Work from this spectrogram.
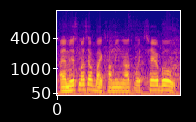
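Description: A man's voice: mid-range voice, brisk, highs cut off. Casual man reading a game aloud. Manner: casual, stumbling over words. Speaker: gaming youtuber. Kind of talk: reading a visual novel aloud. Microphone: desk mic, webcam.

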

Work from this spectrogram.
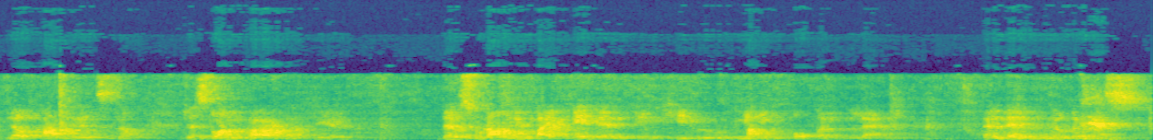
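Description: A man's voice: mid-range voice, a little hiss or hum. A man with a Romanian accent giving an academic lecture, explaining step by step and answering his own questions. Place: lecture room. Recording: distant, echoey, dull lecture hall recording.

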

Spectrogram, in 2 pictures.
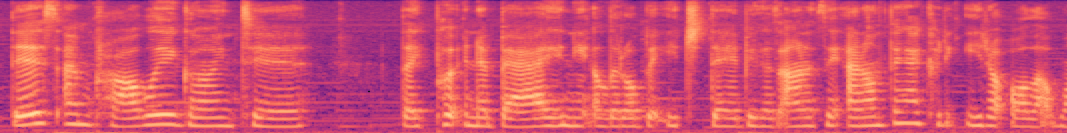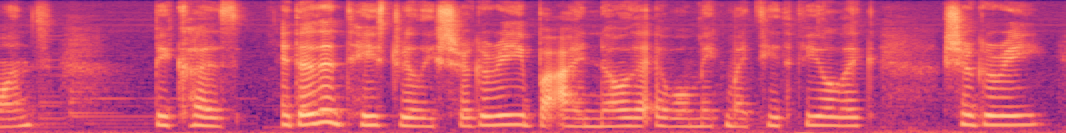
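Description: A woman's voice: mid-range voice, steady tone, moderate pace, mellow, soft background music. A young woman chatting casually through a snack taste test, thinking aloud with lots of fillers, recorded on a webcam in a small room. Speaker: vlogger reviewing snacks. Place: small room, seated on a couch.

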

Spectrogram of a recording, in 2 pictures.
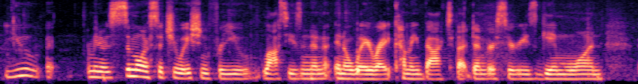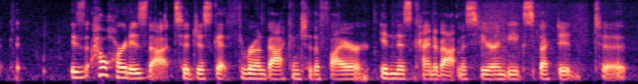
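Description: A woman reporter asks questions at a press conference. Her voice is low, and she speaks plainly and directly. There is faint noise behind her. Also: steady tone, normal speed.

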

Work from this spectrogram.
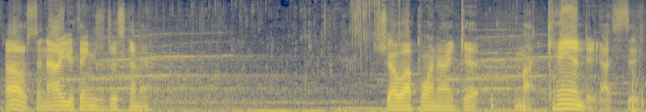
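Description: A man's voice: lowish voice, a little slow, background noise. A man giving casual let's-play commentary, muttering asides and bursting into sudden exclamations, as host of a gaming video. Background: game music and sound effects.

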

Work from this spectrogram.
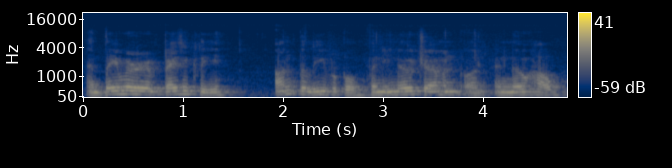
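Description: A man's voice: mid-range voice, fairly even intonation, moderate pace, dark tone, reverberant, slight background noise, poor audio. A middle-aged man with a Danish accent recounting a personal story in an interview, with many fillers and restarts. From Denmark. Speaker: interview guest. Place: small room indoors, seated at a table.

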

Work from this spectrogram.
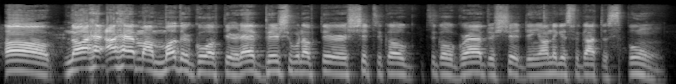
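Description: A man's voice: mid-range voice, fairly quick, fairly bright tone. A young American man making a prank call in brash, slangy, confrontational banter, swearing and repeating himself. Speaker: prank caller and streamer. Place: indoor gaming setup.

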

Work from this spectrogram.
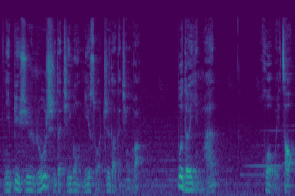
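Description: Low-voiced, solemn veteran prosecutor. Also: male voice, expressive. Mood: formal, stern. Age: middle-aged. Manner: measured, formal, grave. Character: veteran male prosecutor near retirement, solemn and steady. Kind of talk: restrained screen drama acting. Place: small prison interview room. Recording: echoey room with music behind.

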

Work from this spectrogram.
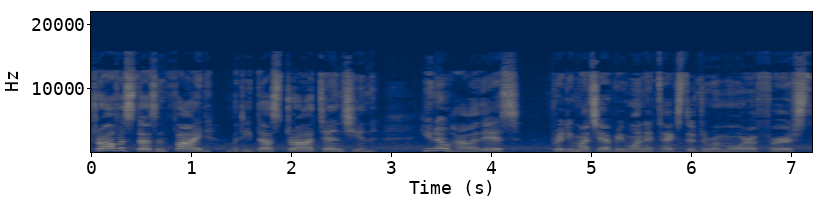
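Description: High-voiced eager young witch played by an actress. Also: normal speed, a little hiss or hum, natural voice. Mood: eager, nervous. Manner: chatty, flustered, self-doubting. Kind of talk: video game character dialogue.

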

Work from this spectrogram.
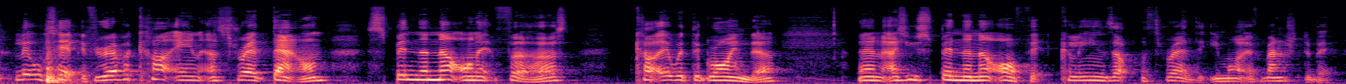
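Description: A middle-aged British man chatting casually as he works in a workshop garage, explaining his fix step by step and joking at himself. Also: a little high. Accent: British English. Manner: chatty and self-mocking, thinking aloud. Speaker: workshop presenter. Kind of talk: casual how-to chat while working.

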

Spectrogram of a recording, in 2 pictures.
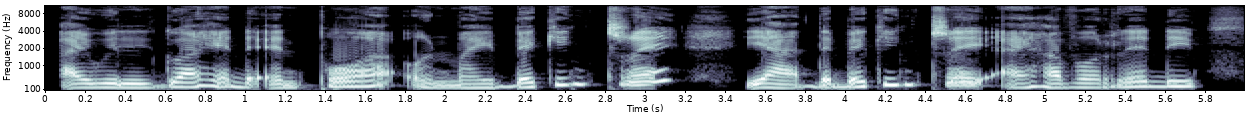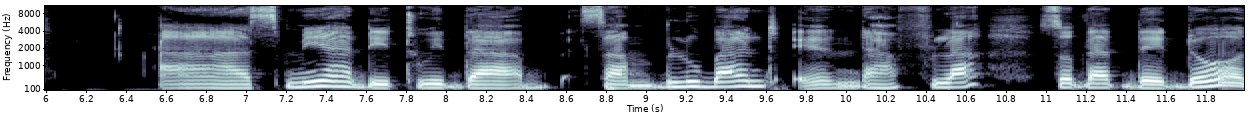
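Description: A woman, hoarse from a bad cold, talking viewers through a baking recipe with many fillers and restarts. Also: sits low, mellow, dry recording, clean studio sound. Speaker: baking channel host. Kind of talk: voice-over for a cooking video. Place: voice-over recorded separately, dry room.

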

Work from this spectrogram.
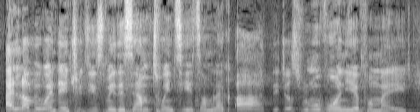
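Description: A woman's voice: mid-range voice, quick pace, a bit bright. Young woman chatting upbeat on stage. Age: 20s. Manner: upbeat, many "you know" fillers. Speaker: guest traveler. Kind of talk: casual interview answers on stage. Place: large church auditorium stage. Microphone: handheld mic.

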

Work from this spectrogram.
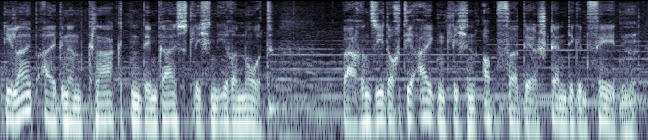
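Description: Male documentary narrator, low register, measured dramatic storytelling over prominent music. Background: background music.

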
